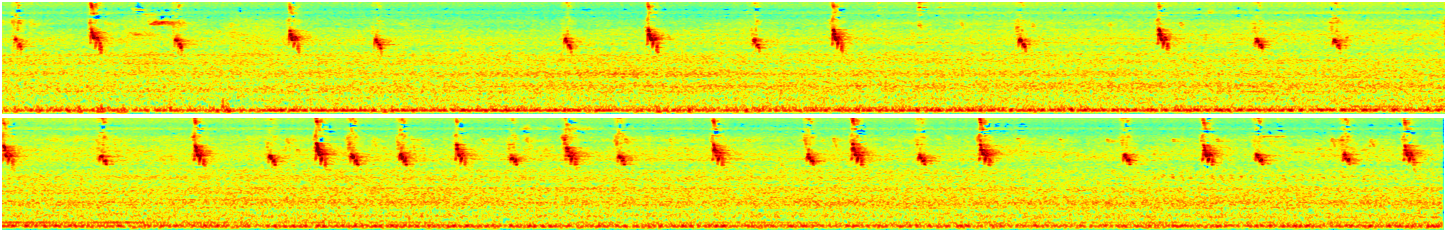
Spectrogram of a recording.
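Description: A bird giving short falling chirps over and over, about one or two a second, over a steady low rumble.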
